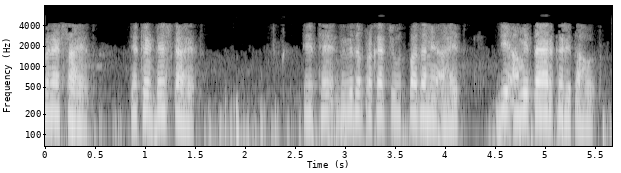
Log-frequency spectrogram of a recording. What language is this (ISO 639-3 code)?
mar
